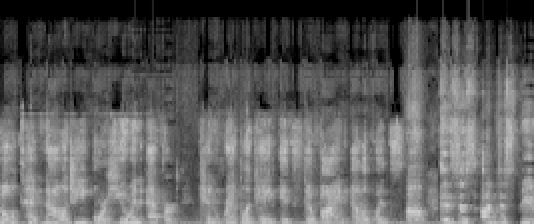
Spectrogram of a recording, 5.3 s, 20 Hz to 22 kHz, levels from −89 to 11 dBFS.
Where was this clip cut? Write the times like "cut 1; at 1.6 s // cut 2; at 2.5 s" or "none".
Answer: cut 1; at 4.3 s

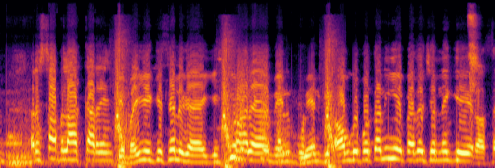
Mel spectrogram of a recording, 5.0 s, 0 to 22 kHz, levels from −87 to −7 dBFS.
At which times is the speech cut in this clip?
cut 1; at 1.2 s // cut 2; at 2.2 s // cut 3; at 3.3 s

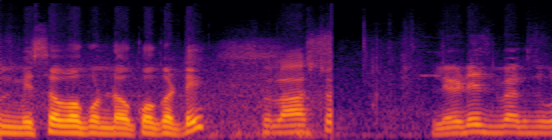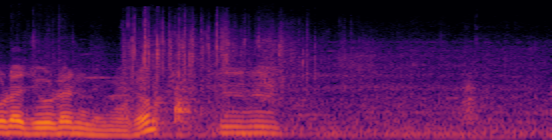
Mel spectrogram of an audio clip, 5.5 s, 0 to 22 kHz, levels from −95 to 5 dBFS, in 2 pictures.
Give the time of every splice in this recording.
cut 1; at 1.6 s

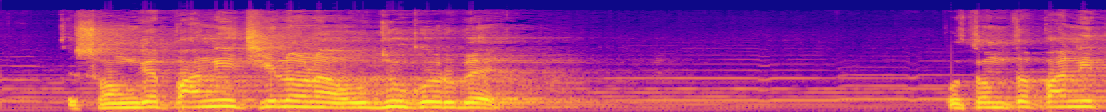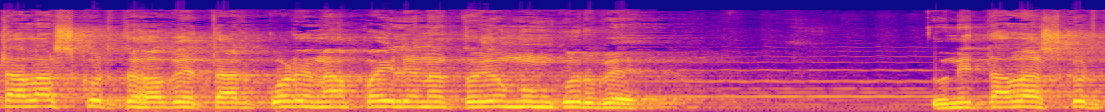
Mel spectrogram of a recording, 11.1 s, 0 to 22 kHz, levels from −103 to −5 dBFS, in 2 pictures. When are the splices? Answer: none

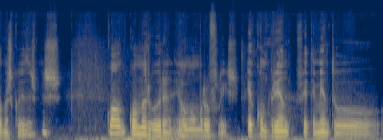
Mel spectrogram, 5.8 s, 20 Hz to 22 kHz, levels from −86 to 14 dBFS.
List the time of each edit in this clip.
cut 1; at 3.5 s // cut 2; at 4.5 s

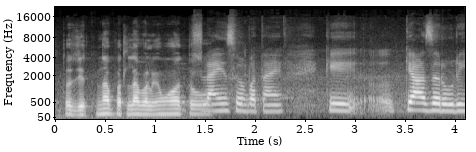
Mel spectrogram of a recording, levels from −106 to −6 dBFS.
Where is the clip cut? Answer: cut 1; at 1.4 s

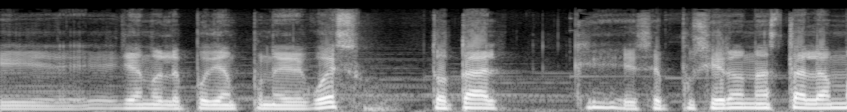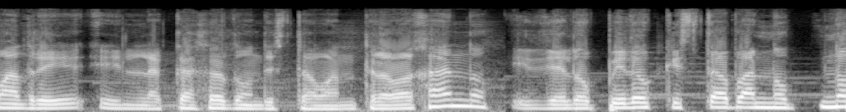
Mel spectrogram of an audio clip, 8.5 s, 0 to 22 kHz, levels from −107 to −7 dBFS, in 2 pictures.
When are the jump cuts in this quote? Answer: cut 1; at 2.0 s // cut 2; at 6.8 s

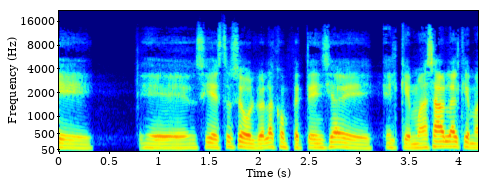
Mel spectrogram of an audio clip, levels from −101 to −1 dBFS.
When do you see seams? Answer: cut 1; at 3.3 s

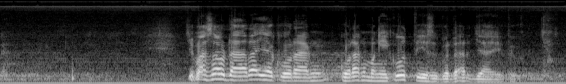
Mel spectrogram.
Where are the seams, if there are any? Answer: none

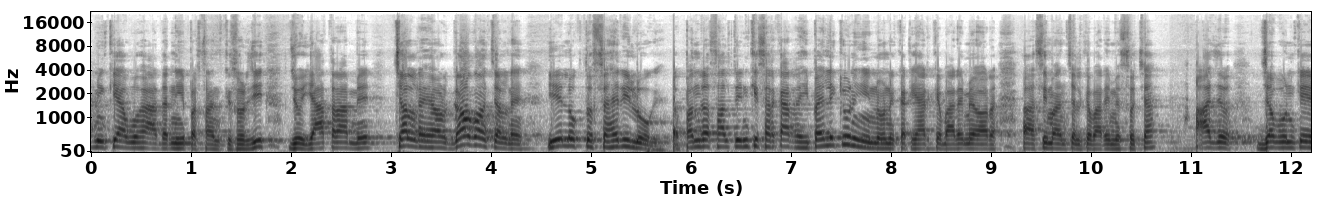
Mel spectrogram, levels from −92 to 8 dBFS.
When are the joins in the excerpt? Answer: cut 1; at 5.7 s

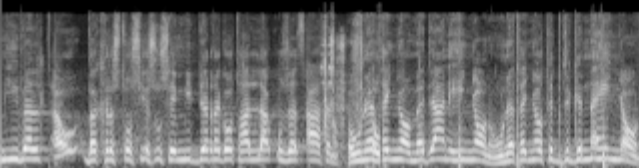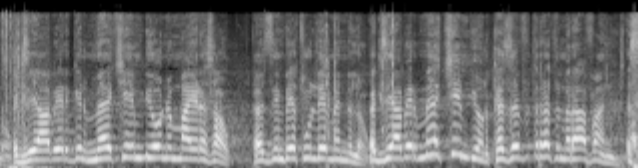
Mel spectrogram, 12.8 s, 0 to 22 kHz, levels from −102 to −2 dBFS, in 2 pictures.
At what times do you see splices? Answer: cut 1; at 3.4 s // cut 2; at 6.4 s

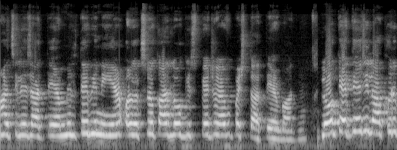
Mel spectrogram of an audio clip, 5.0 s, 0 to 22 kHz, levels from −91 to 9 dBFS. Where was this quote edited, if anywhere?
cut 1; at 4.0 s

